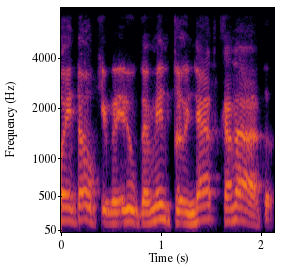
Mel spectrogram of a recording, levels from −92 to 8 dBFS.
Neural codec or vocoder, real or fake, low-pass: codec, 44.1 kHz, 2.6 kbps, SNAC; fake; 7.2 kHz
